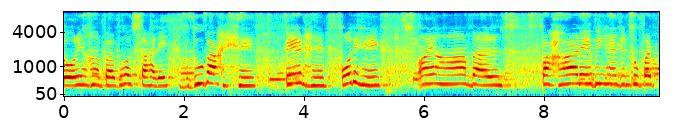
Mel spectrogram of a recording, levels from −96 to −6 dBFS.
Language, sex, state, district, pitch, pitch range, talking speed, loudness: Hindi, female, Chhattisgarh, Sukma, 295 Hz, 270-315 Hz, 115 wpm, -15 LUFS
